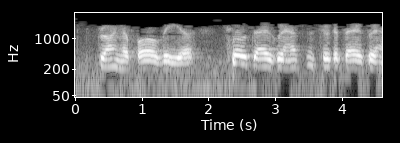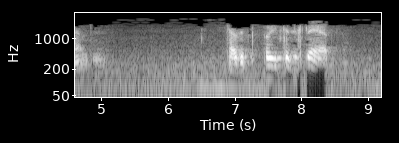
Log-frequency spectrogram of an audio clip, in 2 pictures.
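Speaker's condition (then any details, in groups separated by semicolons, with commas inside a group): Stroke affecting throat muscles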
